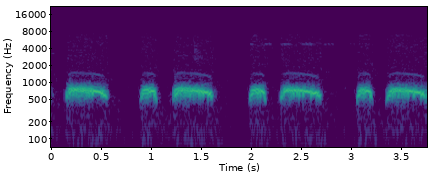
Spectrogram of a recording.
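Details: Spotted dove lure call meant to excite wild doves, three clean paired phrases of soft low cooing, each short note followed by a longer smooth coo, about one pair per second.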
